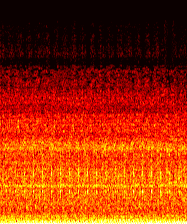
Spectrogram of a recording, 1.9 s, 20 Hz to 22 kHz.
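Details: 1997 Rover 200 vi just after head gasket replacement: steady dense idle with an even low hum, no stumble or knock, oil and dirt burning off the exhaust; engine idling cleanly.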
